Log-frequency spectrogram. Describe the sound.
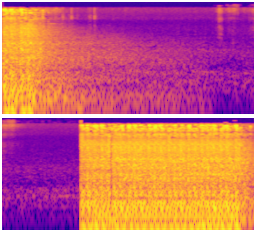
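A space gun firing in a video game: a loud blast that fades away over about two seconds, a near-silent gap, then a second loud, steady burst of rapid fire that cuts off abruptly.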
